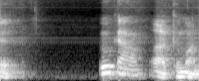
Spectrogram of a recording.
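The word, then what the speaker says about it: Ucal: I tend to say Ukal, but I have been told this is wrong. It is wrong. She knows how to say it. How do you say it? Ukal.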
